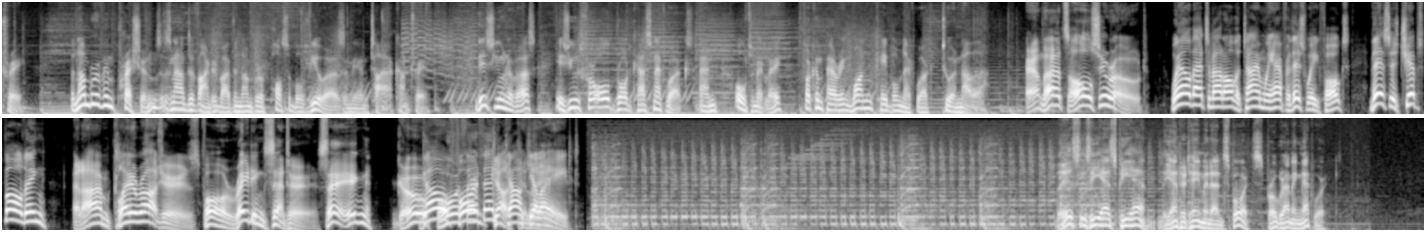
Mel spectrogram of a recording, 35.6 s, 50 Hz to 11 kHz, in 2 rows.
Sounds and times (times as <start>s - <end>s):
Speech synthesizer: 0.9s - 5.4s, 6.0s - 25.0s, 31.0s - 34.4s
Television: 4.5s - 9.8s, 22.7s - 25.0s, 31.0s - 35.5s.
